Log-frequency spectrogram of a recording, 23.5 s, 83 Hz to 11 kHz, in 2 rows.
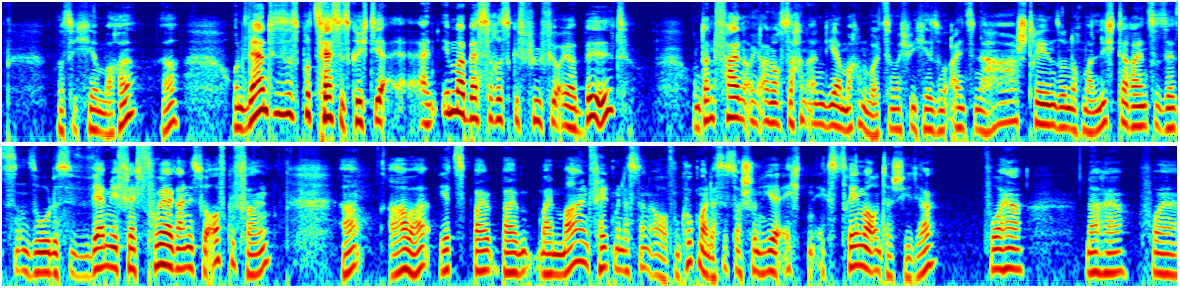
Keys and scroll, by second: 13.5 space, 14.3 super+space, 14.4 super+0.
